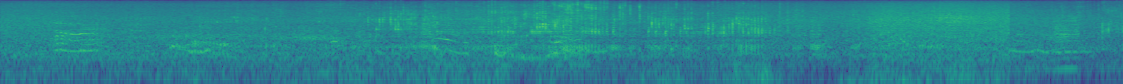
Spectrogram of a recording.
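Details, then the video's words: Hundreds of female and adolescent elephant seals, with no adult males, on the shore beside the Pacific Coast Highway give deep, guttural, belching calls over the steady roar of surf. The belches are possibly a form of communication. "Elephant Seals sound like they are ripping ass"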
